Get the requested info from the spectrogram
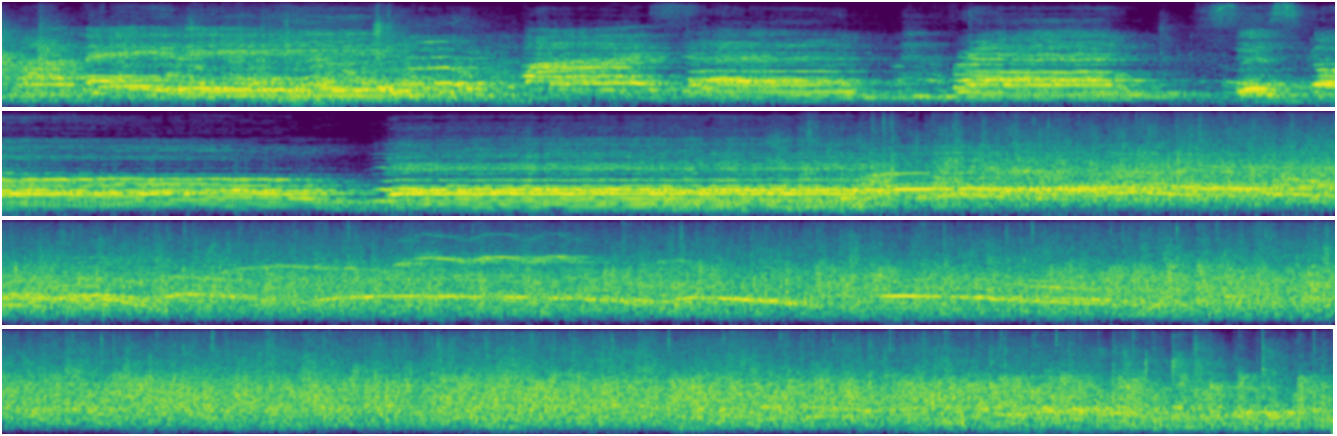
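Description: A women's vocal group singing the last held notes of a blues song in harmony, ending about eight seconds in. The audience then breaks into steady applause with a few cheers and whoops.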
